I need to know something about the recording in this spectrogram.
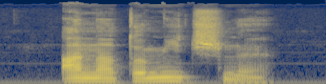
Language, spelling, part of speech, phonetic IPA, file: Polish, anatomiczny, adjective, [ˌãnatɔ̃ˈmʲit͡ʃnɨ], Pl-anatomiczny.ogg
